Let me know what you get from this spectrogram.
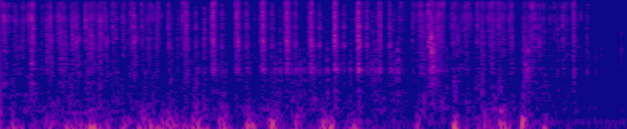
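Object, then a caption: Plastic-ribbed folding fan with fabric leaf. A white plastic-ribbed folding fan with a printed pleated fabric leaf is shaken and flicked quickly by hand, flapping and rattling its ribs. Rapid, irregular clicks and dry rattles come over soft, low whooshing thumps of moving air. The bursts rise and dip in loudness, then die away into silence just before the end.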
